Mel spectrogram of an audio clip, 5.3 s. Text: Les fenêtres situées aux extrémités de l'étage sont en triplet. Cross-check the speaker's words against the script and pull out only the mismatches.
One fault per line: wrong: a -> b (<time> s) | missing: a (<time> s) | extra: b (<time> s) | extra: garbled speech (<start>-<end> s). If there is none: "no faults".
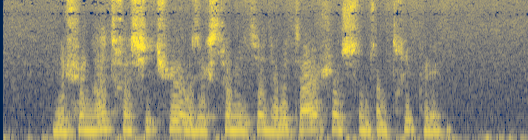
no faults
